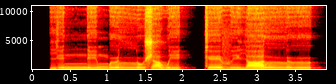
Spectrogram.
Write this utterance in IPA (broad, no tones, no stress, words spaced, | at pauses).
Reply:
jinːi mɯ lːuʒawi kːe vija lːɯ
